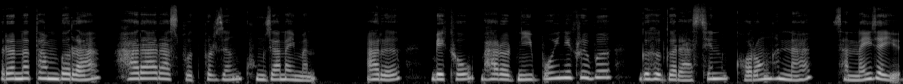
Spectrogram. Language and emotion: Bodo, neutral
